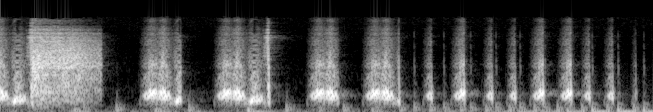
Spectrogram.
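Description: Loud, sharp whip cracks snap in quick succession after an opening burst of noise, the rhythm speeding up into a rapid, steady flurry of snaps.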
